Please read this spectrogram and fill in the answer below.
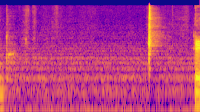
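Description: A single sharp click about one and a half seconds in: a Buck lockback folding knife's blade being released from its lock and snapped shut.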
